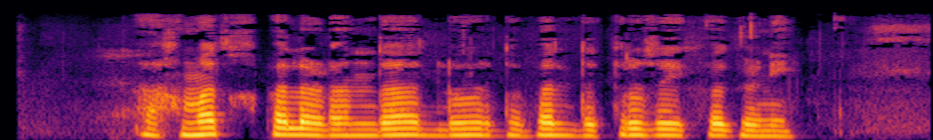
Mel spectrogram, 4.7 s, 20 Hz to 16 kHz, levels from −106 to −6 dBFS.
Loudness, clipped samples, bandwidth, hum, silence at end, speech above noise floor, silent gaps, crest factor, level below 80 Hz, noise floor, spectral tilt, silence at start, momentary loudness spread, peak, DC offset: -21 LUFS; under 0.1%; 11 kHz; none; 0.7 s; 38 dB; none; 20 dB; -68 dBFS; -58 dBFS; -8 dB/octave; 0.7 s; 9 LU; -2 dBFS; under 0.1%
